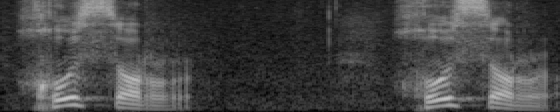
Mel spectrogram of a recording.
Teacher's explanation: الحالة السادسة إذا سكنت الراء وقبلها ساكن وقبله مضموم نحو خسر خسر، والعصر إن الإنسان لفي خسر عند الوقف عليها بالسكون، تكون الراء ساكنة وقبلها ساكن وهو سين وقبله مضموم، عندئذ نفخمها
